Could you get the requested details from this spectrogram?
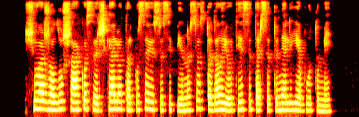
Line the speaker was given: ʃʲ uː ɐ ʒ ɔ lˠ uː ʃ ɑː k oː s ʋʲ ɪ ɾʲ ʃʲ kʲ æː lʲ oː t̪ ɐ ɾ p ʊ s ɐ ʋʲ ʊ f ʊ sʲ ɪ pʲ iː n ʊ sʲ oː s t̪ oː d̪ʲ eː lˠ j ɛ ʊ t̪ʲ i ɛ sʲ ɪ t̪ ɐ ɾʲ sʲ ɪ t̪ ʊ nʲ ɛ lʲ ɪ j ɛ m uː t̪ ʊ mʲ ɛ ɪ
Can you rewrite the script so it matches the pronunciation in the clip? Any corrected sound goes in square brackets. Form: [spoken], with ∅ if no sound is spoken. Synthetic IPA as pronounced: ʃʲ uː ɐ ʒ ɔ lˠ uː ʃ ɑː k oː s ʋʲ ɪ ɾʲ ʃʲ kʲ æː lʲ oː t̪ ɐ ɾ p ʊ s ɐ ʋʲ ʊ [s] ʊ sʲ ɪ pʲ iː n ʊ sʲ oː s t̪ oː d̪ʲ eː lˠ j ɛ ʊ t̪ʲ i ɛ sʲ ɪ t̪ ɐ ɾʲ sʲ ɪ t̪ ʊ nʲ ɛ lʲ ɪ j ɛ [b] uː t̪ ʊ mʲ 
